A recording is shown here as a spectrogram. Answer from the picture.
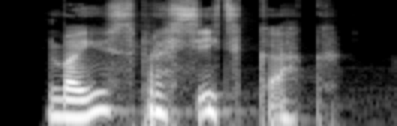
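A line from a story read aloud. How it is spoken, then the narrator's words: Short laugh. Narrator (Russian): коротко рассмеялся Олег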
